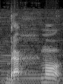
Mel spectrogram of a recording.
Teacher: ശ്രദ്ധിക്കേണ്ടത് ബ്രഹ്മോ ഇവിടെ ബ്രഹ്മം എന്ന് എഴുതിയിട്ടാണ്ഉള്ളത് ഹ പ്ലസ് മ ആണ് പക്ഷേ മന്ത്രങ്ങളെല്ലാം ഉച്ചരിക്കുമ്പോൾ മ പ്ലസ് ഹ ആണ് ഉച്ചരിക്കേണ്ടത് എഴുതുമ്പോൾ ഹ പ്ലസ് മ ആണെങ്കിലും നമ്മൾ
